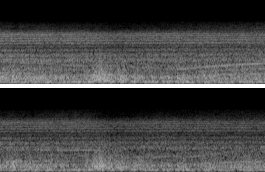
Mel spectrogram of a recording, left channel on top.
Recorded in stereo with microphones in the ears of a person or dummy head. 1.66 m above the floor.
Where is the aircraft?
5° left (ahead or behind).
